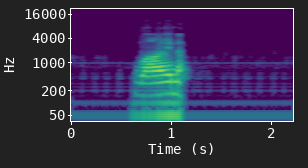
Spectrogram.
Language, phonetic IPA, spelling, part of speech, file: Latvian, [vāīna], vaina, noun, Lv-vaina.ogg
- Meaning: 1. fault, guilt (an offense punishable according to the law; behavior or conduct with bad consequences) 2. defect, imperfection, flaw, fault 3. disease, ailment, wound 4. cause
